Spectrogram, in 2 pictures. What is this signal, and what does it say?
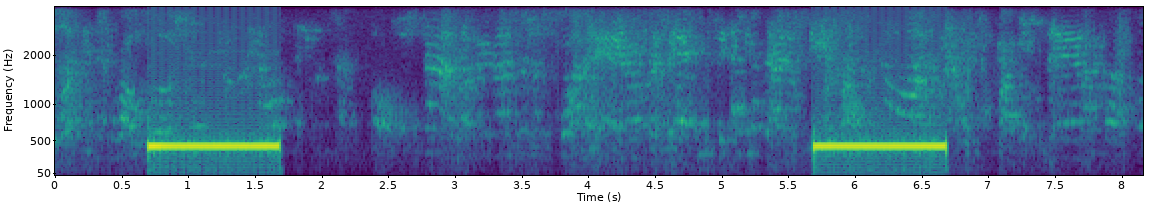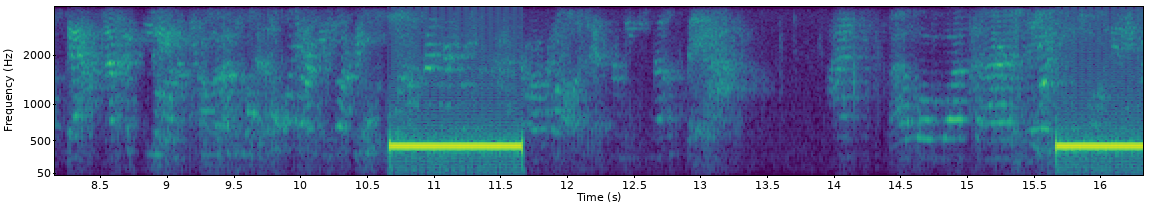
Ringback tone (Europe, 425 Hz), with speech.
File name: out- -2006- - - .74133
